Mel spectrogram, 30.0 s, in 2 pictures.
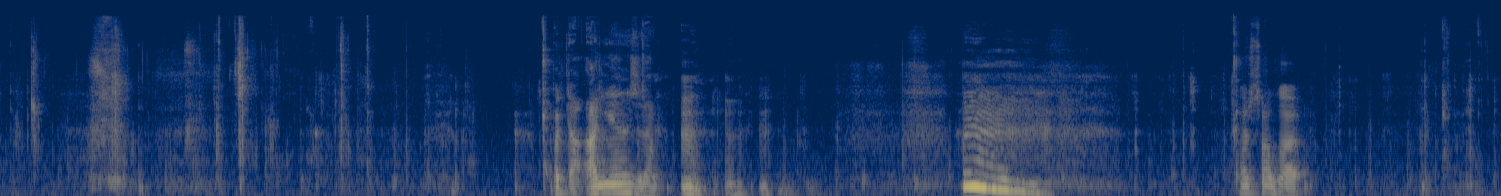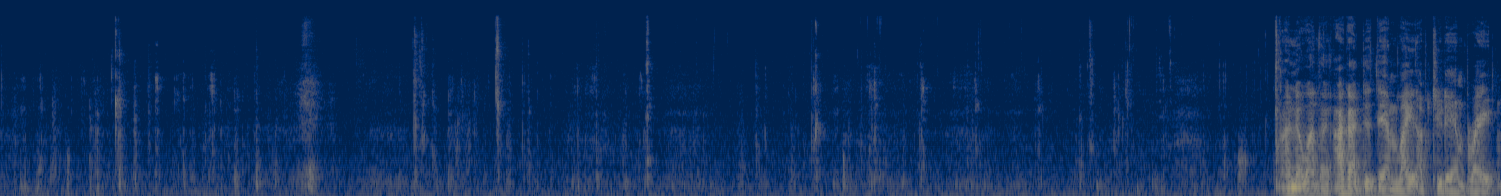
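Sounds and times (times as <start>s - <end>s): chewing meat: 0.0s - 5.6s, 11.1s - 27.8s.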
